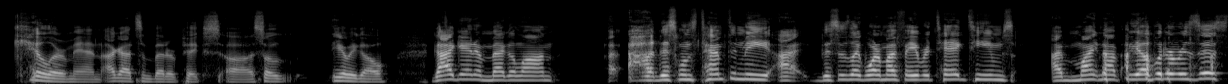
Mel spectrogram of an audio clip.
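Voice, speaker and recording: A man with a New York accent projects a raised voice at a moderate pace. His high pitch makes very wide swings, and his tone is bright and sharp. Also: big swings in loudness, very clean recording, silent background. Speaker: toy collector livestream host. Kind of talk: casual livestream chat. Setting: live stream. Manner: casual, halting with many fillers.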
